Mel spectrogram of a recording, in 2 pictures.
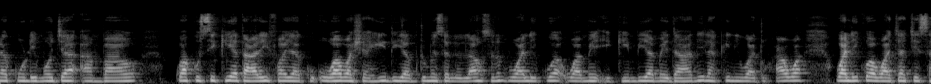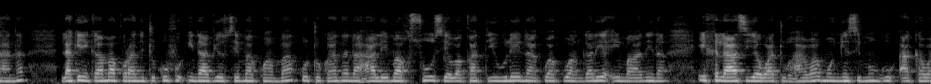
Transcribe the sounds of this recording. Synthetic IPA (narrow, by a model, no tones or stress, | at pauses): akundimɔʄaʔambaɔ | kwakusikiataːɾifajakuʔːwawaʃahiɗijam̩tumɛsɔlːalːahwsalːamwalikuwawamɛʔikimbiamɛðanilakiniwatuhawa | walikuwawat͡ʃat͡ʃɛsana | lakinikamakuɾanitukufuʔinavjɔsɛmakwambakutɔkananaɦalimaxu̥susijawakatiulɛnakwakuaŋɡaliaʔimanina | ixlasijawatuɦawamwɛɲɛzimuŋɡuʔakaw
